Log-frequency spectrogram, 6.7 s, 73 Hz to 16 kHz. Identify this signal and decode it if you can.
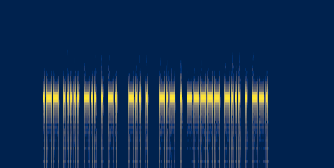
Morse code, heard as a keyed tone, about 36 wpm, 700 Hz. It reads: W5DEN DE KE0BEG
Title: USA Callsign DE Callsign 35wpm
